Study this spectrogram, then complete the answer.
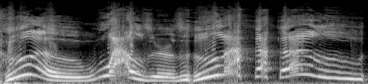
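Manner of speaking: high, loud astonished laughing whoa; laughing to himself. Retold or imitated. Alone at the roadside after the drop-off, loud high laugh. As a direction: let it burst out high with laughter. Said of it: "that's how I laughed to myself".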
